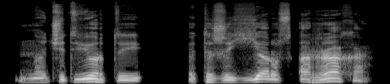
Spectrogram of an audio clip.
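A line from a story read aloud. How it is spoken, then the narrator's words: Muttered. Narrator (Russian): пробормотал он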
